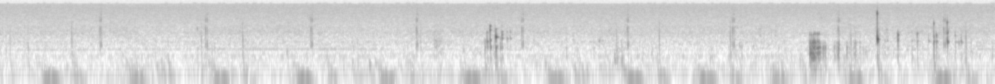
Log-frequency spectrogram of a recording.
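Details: Stomach after eating a cheeseburger: soft, irregular gurgles and bubbling pops over low rumbling; ordinary digestive borborygmi.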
